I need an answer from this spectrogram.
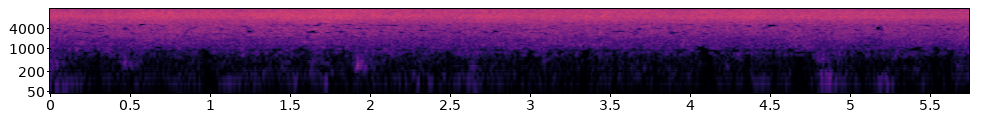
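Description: Chopped vegetables sizzling steadily in a frying pan over a high flame while a spatula stirs them.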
